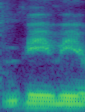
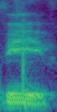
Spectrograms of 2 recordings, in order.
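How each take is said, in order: First: The name ends with a clear second vowel. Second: The name ends without a second vowel. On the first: The speaker calls it right. "I didn't even pronounce Vivi right at the time" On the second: The speaker calls it wrong. "I just pronounced it Vive"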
